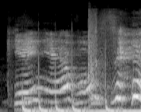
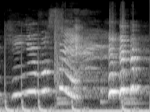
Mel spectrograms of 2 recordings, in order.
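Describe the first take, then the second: First: Put-on high, slow drunken question; a lighter replay of the drunken "Quem é você?"; drunk woman. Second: Put-on very high, very slow, laughing drunk question; loud, stretched, giggling drunk "Quem é você?"; drunk woman. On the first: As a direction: squint and drawl it out like you're tipsy. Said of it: "E eu olhava assim". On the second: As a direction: ask it like you're giggly drunk and can't recognise anyone. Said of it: "Porque eu fico muito doida".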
